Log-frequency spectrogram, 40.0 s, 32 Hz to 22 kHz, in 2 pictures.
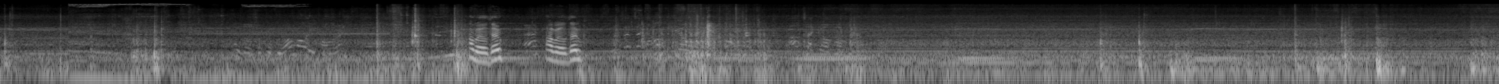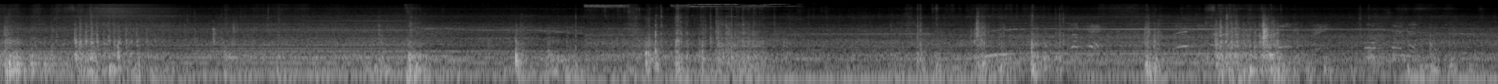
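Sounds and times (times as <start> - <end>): truck engine idling: 0.0 - 39.9
hydraulic lift whine: 0.1 - 8.2, 9.9 - 18.8, 21.8 - 39.7
bins wheeled away: 0.9 - 39.9.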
